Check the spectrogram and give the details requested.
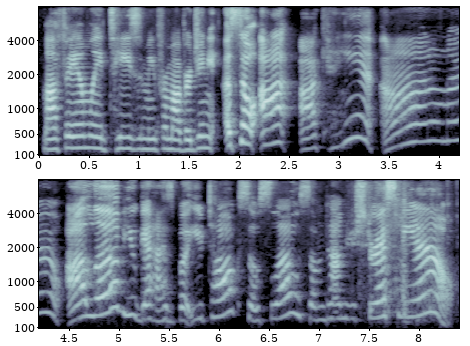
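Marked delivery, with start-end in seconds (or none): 2.6-8.4 high put-on Southern voice, stretched vowels; mock-distressed Southern granny; Southern old lady. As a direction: tease them in a Southern old-lady accent. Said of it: "my Southern voice is old lady".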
